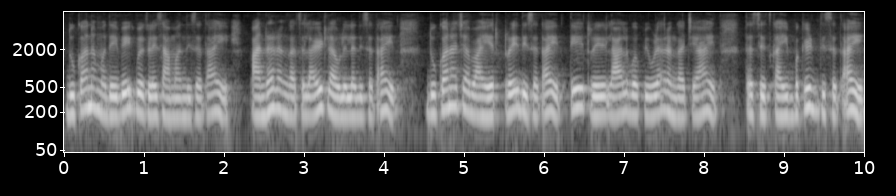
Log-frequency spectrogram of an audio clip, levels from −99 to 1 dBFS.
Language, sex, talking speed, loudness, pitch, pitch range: Marathi, female, 180 wpm, -22 LUFS, 185 Hz, 175-205 Hz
